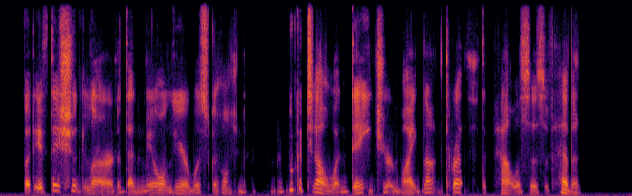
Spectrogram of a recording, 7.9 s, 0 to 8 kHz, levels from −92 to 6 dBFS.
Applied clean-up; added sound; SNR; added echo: neural diffusion model UNIVERSE++.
